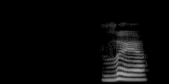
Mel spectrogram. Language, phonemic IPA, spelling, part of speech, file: Albanian, /ðe/, dhe, conjunction, Sq-dhe.wav
- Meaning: 1. and (used to connect two similar words, phrases, et cetera) 2. also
